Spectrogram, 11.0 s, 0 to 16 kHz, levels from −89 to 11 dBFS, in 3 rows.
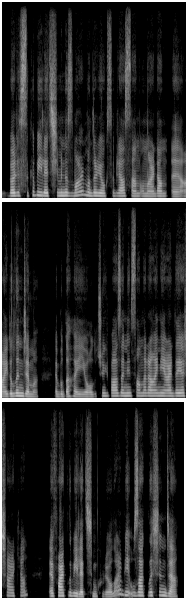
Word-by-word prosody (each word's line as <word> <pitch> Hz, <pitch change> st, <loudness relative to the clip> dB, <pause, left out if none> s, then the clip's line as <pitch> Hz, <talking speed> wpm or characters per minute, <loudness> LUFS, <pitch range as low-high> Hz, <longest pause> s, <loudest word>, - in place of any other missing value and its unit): böyle, 235 Hz, +1 st, +4 dB
sıkı 235 Hz, +4 st, 0 dB
bir 270 Hz, -, +2 dB
iletişiminiz 235 Hz, 0 st, +2 dB
var 260 Hz, +4 st, 0 dB
mıdır 250 Hz, -5 st, -1 dB
yoksa 220 Hz, 0 st, -1 dB
biraz 220 Hz, 0 st, 0 dB
sen 205 Hz, -2 st, -2 dB
onlardan, 200 Hz, +1 st, -1 dB
eee, 180 Hz, -1 st, -2 dB
ayrılınca 200 Hz, +2 st, +2 dB
mı, 170 Hz, -1 st, -8 dB, 0.3 s
eee, 185 Hz, -1 st, -7 dB
bu 180 Hz, -, -6 dB
daha 185 Hz, 0 st, -2 dB
iyi 170 Hz, -1 st, -4 dB
oldu? 170 Hz, +1 st, -5 dB
Çünkü 225 Hz, -1 st, -7 dB
bazen 225 Hz, +1 st, 0 dB
insanlar 230 Hz, 0 st, -3 dB
aynı 225 Hz, 0 st, +1 dB
yerde 220 Hz, 0 st, 0 dB
yaşarken, 235 Hz, +3 st, 0 dB, 0.4 s
eee, 215 Hz, -, +4 dB
farklı 235 Hz, +2 st, +4 dB
bir 220 Hz, -, +1 dB
iletişim 180 Hz, +1 st, +2 dB
kuruyorlar. 180 Hz, -, -5 dB
Bir 275 Hz, -, -1 dB
uzaklaşınca, 250 Hz, -5 st, +1 dB
225 Hz, 170 wpm, -24 LUFS, 195-235 Hz, 0.4 s, böyle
